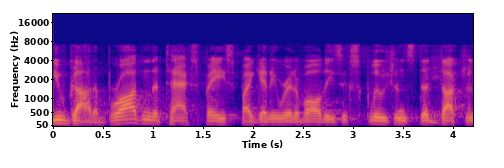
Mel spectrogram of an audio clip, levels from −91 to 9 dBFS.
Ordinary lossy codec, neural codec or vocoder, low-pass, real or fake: AAC, 48 kbps; autoencoder, 48 kHz, 128 numbers a frame, DAC-VAE, trained on Japanese speech; 7.2 kHz; fake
